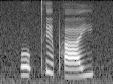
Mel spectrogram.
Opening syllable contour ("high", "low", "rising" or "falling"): low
